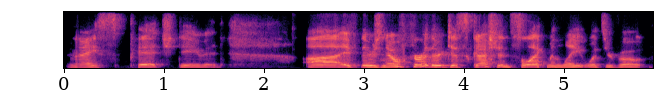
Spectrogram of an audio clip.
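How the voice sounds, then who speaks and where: A woman's voice: medium pitch, lively intonation, a little slow, a bit bright. A woman chairs a board meeting, moving formally through questions, motions and votes.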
